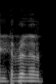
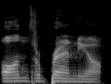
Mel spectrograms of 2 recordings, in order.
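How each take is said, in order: First: The word begins with an 'en' sound. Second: The word begins with an 'on' sound. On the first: "ऐसी इच्छा होती है कि मैं एंटरप्रेनर पढ़ लूँ" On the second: "अब सबके प्रोनाउंसिएशन अलग है यहाँ पे।"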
